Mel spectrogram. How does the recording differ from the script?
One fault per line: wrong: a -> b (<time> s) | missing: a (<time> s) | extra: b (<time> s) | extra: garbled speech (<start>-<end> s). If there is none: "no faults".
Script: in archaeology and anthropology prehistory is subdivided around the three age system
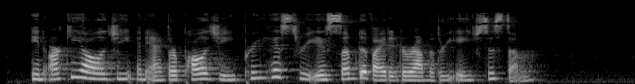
no faults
